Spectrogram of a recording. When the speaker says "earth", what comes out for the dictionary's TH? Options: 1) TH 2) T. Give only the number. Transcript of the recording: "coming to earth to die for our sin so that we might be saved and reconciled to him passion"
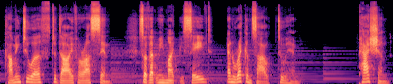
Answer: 1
